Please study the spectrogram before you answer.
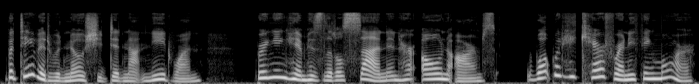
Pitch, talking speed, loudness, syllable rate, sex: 225 Hz, 215 wpm, -17 LUFS, 5.2 syllables/s, female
